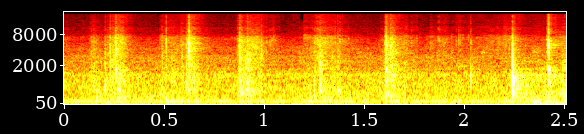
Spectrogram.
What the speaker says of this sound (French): je vais prendre les cartes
